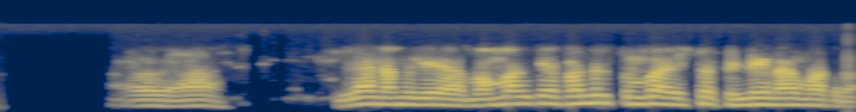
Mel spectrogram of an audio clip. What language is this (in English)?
Kannada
